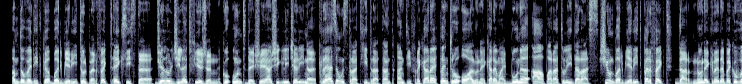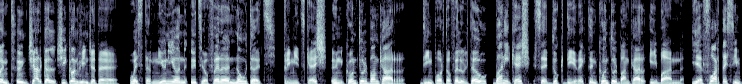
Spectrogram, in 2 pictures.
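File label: Romanian male voice over, sales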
